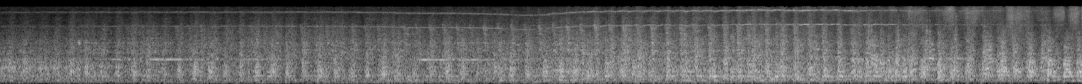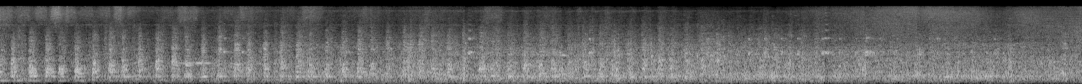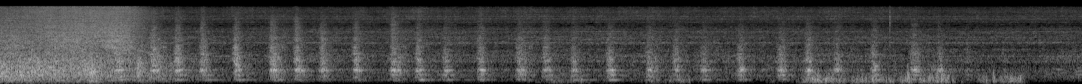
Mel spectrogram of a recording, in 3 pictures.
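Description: Narrow-gauge train rolling past close by: a loud rush of running noise with a fast clatter of wheels over the rail joints. About three-quarters of the way through, the sound drops and a steam locomotive takes over, working slowly with its exhaust beating at about two puffs a second.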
